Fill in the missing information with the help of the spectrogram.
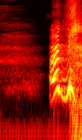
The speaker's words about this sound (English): All right. Now I am. Sneezed. Okay. Oh, my gosh. You have to say bless me. Now I'm possessed. Bless you.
